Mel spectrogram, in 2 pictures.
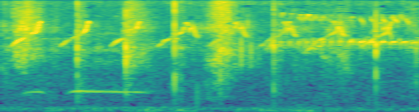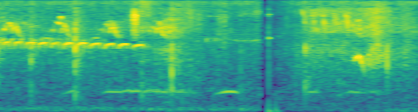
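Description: Several birds calling: repeated quick rising chirps, a rapid trill of even notes about two seconds in, and short lower whistles. Scattered clicks and rustles sound under them.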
